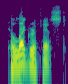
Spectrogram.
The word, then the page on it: telegraphist: American English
